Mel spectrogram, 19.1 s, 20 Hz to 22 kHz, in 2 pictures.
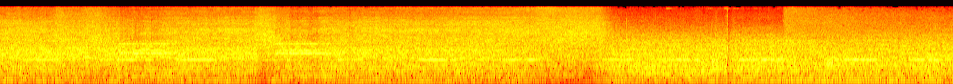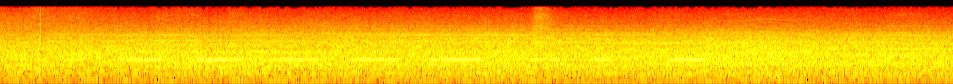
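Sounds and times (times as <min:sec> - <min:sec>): reversing alarm beeping: 0:00.0 - 0:17.0
diesel coach engine running: 0:00.0 - 0:19.0.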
